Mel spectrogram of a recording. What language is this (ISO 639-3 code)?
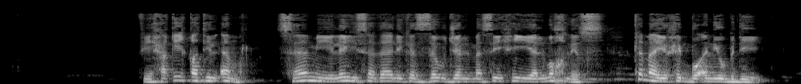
ara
